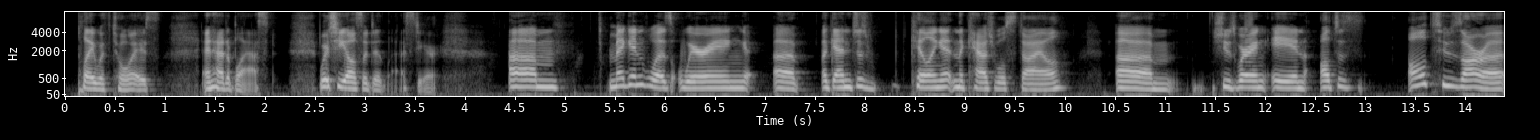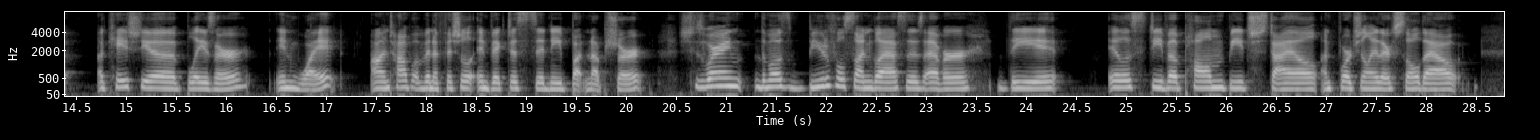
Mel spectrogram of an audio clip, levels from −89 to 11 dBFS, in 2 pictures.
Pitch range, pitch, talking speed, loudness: 180-215 Hz, 195 Hz, 135 wpm, -20 LUFS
